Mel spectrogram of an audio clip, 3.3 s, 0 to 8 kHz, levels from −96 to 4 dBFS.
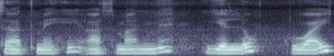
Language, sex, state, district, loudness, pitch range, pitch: Hindi, male, Himachal Pradesh, Shimla, -18 LUFS, 125-170 Hz, 130 Hz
